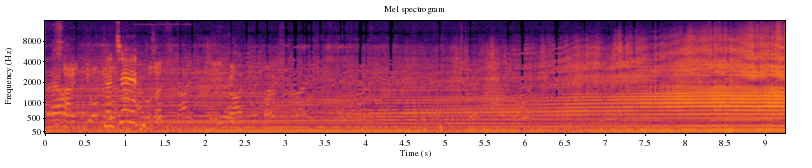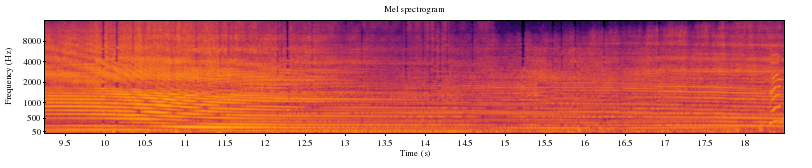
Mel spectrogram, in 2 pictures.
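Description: Engine and propeller of a radio-controlled F8F Bearcat warbird model flying past. The steady engine note climbs in pitch and loudness as it approaches, is loudest about ten seconds in, then drops in pitch as it passes and draws away.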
